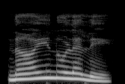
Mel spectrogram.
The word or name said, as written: ನಾಯ್ನೊಳಲೆ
